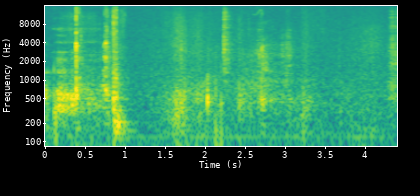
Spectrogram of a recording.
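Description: Faint handling noises at a fly-tying bench: a handful of soft clicks and rustles, spaced irregularly, over a steady low hum.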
